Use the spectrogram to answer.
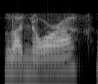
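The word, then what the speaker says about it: Lanora: Lenora Lindsay.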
